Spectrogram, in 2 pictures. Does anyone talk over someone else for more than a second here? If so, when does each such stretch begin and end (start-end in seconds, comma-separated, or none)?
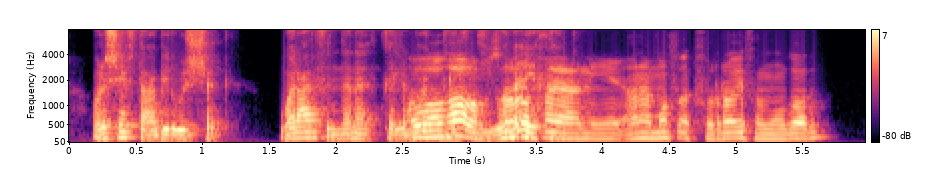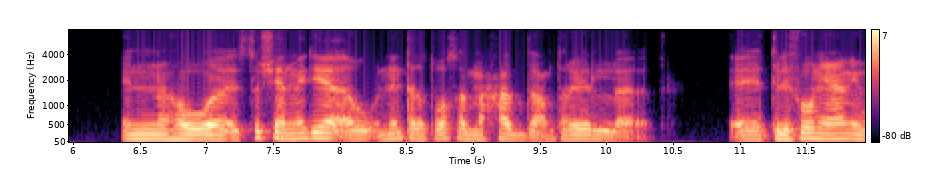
2.5-3.8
